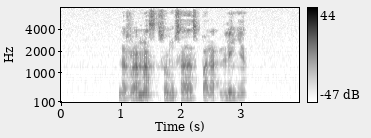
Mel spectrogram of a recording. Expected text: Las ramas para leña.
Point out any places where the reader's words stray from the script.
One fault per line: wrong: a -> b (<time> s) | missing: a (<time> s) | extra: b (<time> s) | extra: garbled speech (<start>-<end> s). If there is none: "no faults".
extra: son usadas (1.6 s)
